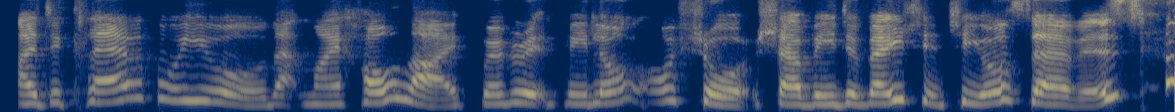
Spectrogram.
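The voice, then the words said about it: Posh imitation of another person's voice. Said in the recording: “you got to do the Queen's voice ... I think you've got a bit of work to do getting it even posher”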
